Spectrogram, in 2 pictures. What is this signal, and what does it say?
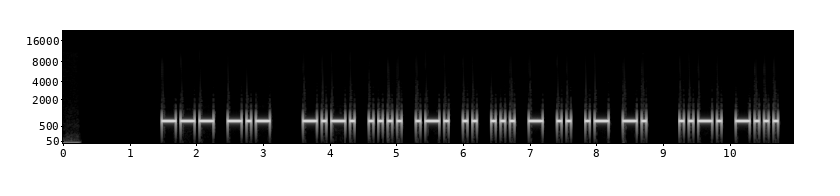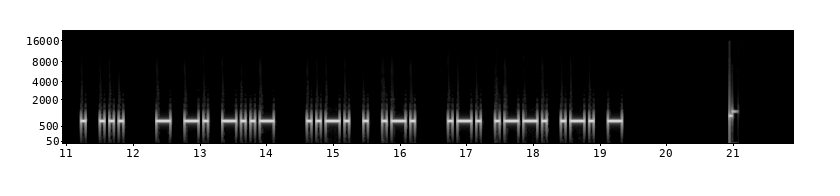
Morse code, heard as a keyed tone, about 17 wpm, 700 Hz. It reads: OK CHRISTIAN FB ES TNX FER RPRT
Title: Practice QSO - Exchange 2 - Info - 17wpm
